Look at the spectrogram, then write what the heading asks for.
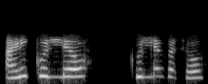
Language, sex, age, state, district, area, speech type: Goan Konkani, female, 18-30, Goa, Canacona, rural, conversation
